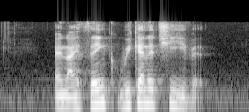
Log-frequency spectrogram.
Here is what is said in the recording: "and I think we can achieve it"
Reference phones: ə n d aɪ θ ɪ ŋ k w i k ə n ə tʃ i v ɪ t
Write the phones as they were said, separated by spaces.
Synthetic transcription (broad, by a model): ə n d aɪ θ ɪ ŋ k w i k ə n ə tʃ i v ɪ t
